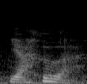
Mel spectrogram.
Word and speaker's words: Yahuah: If they don't know it's four vowels, then they're probably mispronouncing it. But it is four vowels. It's Yahuah. There's no consonants in the word.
